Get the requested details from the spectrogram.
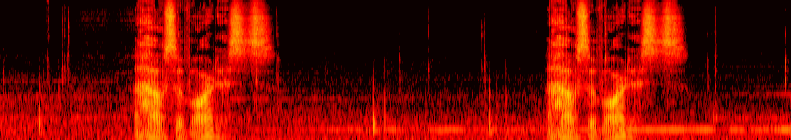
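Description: A piano sounds a few loud chords.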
